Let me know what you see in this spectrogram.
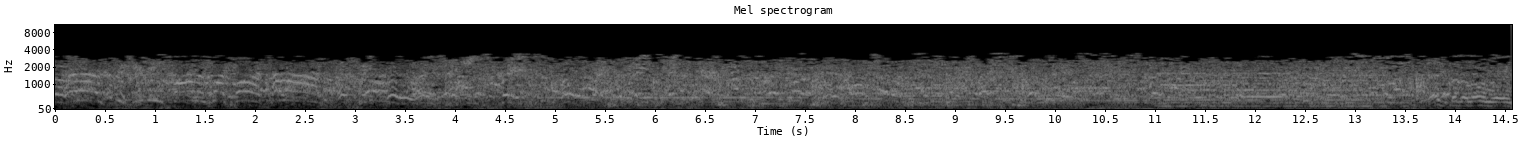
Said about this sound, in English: The farmers closed in on Spade's gang. Chairs were smashed, bottles thrown.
